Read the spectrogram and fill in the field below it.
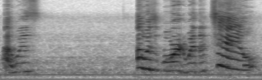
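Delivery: high, loud wail of fake tears; fake crying. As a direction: sob it out, hamming up the fake tears. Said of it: "fake tears that I can create".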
